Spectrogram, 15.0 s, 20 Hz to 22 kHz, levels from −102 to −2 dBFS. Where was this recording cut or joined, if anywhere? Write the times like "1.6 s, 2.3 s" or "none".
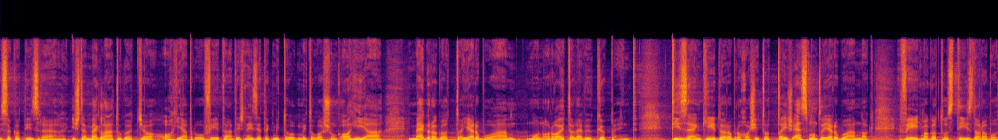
none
